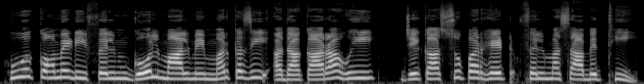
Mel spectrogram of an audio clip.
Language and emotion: Sindhi, neutral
